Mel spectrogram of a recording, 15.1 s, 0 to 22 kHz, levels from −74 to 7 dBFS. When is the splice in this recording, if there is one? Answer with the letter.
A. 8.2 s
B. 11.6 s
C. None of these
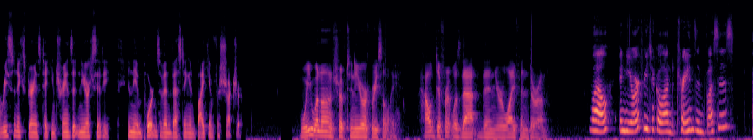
C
